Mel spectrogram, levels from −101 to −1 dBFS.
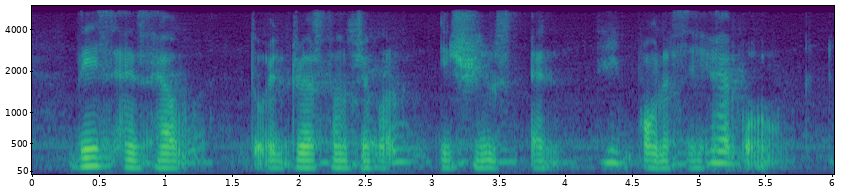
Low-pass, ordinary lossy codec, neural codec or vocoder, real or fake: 5.4 kHz; none; autoencoder, 22.05 kHz, a latent of 192 numbers a frame, VITS, trained on one speaker; fake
